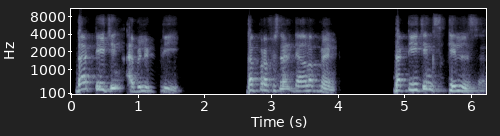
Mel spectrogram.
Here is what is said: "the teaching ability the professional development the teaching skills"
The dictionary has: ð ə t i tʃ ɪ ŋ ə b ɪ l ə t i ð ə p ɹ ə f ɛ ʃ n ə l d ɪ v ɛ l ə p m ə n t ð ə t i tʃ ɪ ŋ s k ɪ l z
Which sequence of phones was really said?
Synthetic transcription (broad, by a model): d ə t i tʃ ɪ ŋ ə b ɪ l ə t i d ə p ɹ ə f ɛ ʃ n ə l d ɪ v ɛ l ə p m ə n t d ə t i tʃ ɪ ŋ s k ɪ l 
